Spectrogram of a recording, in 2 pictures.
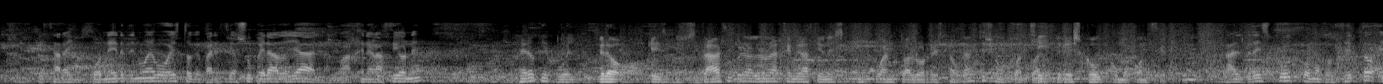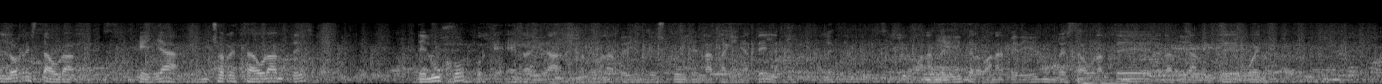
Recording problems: high frequencies cut off; noticeable; nothing above 7 kHz
chatter from many people; loud; throughout; 3 dB below the speech

